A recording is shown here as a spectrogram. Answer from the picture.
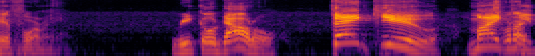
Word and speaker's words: Dowdle: Rico Dowdle. Thank you, Mikey. There's no W at the beginning of Dowdle. It's not Dowdle. It's Dowdle.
